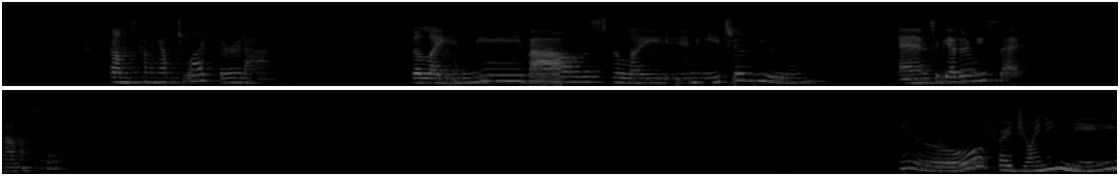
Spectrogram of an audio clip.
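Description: A woman speaks calmly and gently, close to a microphone.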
